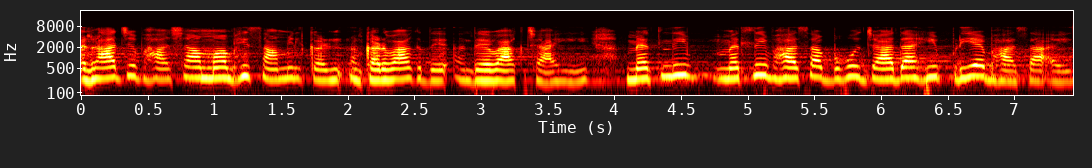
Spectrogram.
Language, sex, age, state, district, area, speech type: Maithili, female, 18-30, Bihar, Supaul, rural, spontaneous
